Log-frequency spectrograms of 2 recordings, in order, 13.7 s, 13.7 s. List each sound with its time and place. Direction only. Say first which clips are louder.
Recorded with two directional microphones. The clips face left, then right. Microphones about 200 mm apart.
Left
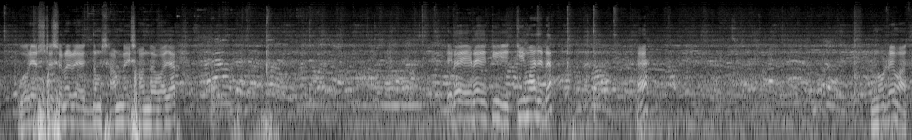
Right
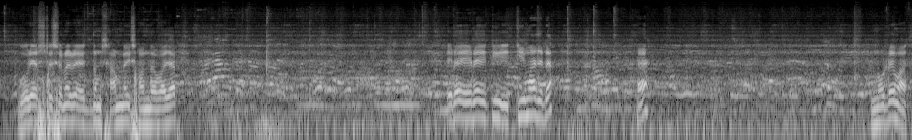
0.3 s speech: right 7 dB; 40° right (ahead or behind)
6.7 s a man's voice: right 7 dB; 30° right (ahead or behind)
9.6 s a man's voice: right 7 dB; 35° right (ahead or behind)
13.1 s a man's voice: right 9 dB; 40° right (ahead or behind)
